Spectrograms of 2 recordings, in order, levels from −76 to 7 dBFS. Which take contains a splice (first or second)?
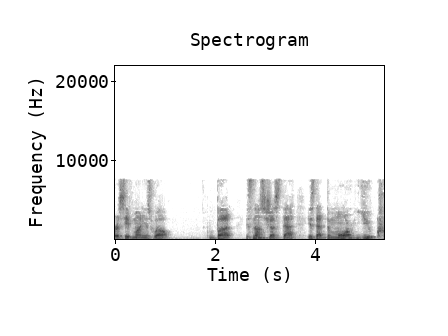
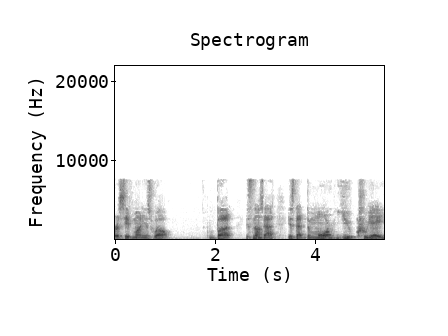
second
